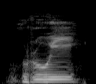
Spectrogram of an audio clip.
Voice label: "rui", Apatani

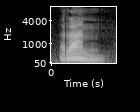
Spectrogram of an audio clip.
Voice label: "ran", song, Wamesa

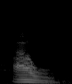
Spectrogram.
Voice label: "au" Biak

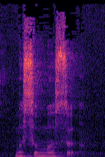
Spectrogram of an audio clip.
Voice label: "whisper", Nukuoro

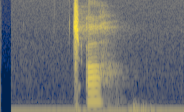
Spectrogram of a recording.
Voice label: poqomam; rat n

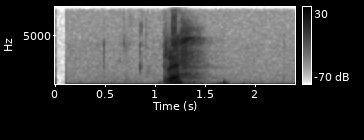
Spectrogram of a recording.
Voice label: poqomam; ella

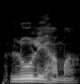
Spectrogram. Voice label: "luuli hamañ", Apatani

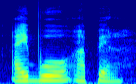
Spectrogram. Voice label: "apel", Wamesa

